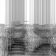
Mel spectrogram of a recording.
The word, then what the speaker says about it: prajna: prajna paramita, pragya, if you want to put it in a more actual pronunciation in Sanskrit.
